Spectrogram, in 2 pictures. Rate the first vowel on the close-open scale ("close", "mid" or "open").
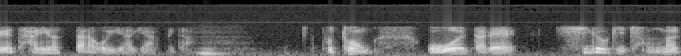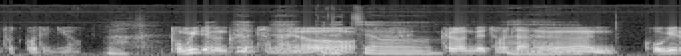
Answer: mid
